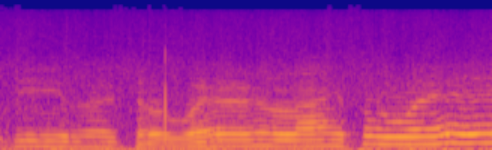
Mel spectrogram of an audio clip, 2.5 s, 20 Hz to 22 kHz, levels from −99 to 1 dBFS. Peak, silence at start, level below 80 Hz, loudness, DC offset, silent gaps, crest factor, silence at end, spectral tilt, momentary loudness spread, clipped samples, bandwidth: -10 dBFS; 0 s; -36 dBFS; -28 LUFS; under 0.1%; none; 16 dB; 0 s; -7 dB/octave; 7 LU; under 0.1%; 16.5 kHz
